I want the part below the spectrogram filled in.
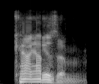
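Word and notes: Couéism: British English

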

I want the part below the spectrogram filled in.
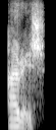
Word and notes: Irish: Indian

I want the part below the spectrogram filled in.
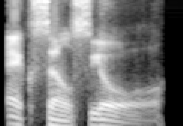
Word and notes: excelsior: British English

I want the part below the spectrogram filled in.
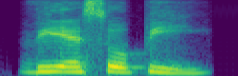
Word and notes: VSOP: Indian

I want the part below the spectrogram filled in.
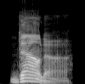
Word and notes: downer: British English

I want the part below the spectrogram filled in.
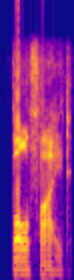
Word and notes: bullfight: American English

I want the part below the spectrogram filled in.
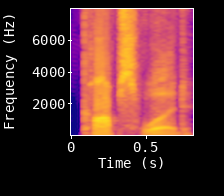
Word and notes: copsewood: American English

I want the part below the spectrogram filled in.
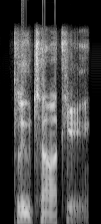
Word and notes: plutarchy: British English

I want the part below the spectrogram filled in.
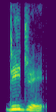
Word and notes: deejay: Indian

